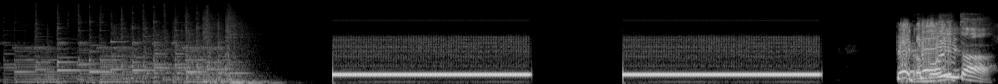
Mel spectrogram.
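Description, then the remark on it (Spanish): A telephone dial tone hums in two long, steady, mid-pitched beeps separated by a short silence while a phone call is being placed, following a brief burst of music; a voice starts talking right after. “A llamarlo.”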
